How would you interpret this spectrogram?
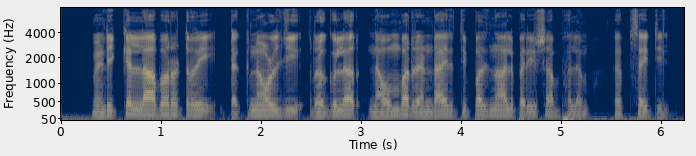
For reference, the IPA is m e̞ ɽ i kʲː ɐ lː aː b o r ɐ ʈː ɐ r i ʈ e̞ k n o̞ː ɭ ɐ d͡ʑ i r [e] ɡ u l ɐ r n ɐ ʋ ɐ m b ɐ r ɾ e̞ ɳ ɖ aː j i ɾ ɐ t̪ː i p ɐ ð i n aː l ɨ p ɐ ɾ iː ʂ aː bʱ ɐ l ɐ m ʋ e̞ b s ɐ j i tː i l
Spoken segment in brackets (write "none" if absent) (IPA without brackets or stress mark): e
